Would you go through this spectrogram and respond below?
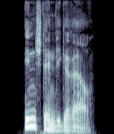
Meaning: inflection of inständig: 1. strong/mixed nominative masculine singular comparative degree 2. strong genitive/dative feminine singular comparative degree 3. strong genitive plural comparative degree
- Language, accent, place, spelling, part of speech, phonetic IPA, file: German, Germany, Berlin, inständigerer, adjective, [ˈɪnˌʃtɛndɪɡəʁɐ], De-inständigerer.ogg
